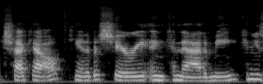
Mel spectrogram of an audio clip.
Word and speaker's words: Cannademy: out cannabis Sherry and Canada me can you spell that for us and let me yeah it's like Academy but Anatomy c-a-n-n-a-d-e-m-y okay perfect and I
